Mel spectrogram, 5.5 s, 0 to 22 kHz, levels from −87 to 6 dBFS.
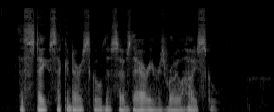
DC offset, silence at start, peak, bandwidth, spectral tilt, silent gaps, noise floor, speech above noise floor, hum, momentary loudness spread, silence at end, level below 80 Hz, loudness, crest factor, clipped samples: under 0.1%; 0.35 s; -20 dBFS; 16 kHz; -4.5 dB/octave; none; -80 dBFS; 38 dB; none; 8 LU; 1.15 s; -60 dBFS; -42 LUFS; 22 dB; under 0.1%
